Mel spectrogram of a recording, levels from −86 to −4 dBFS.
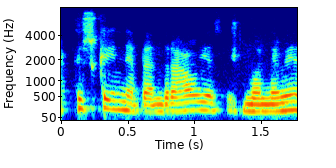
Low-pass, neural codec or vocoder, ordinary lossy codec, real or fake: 7.2 kHz; none; Opus, 24 kbps; real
